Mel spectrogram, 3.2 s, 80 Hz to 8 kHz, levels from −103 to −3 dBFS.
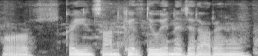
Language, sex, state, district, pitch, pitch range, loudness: Hindi, male, Chhattisgarh, Raipur, 100 Hz, 100-105 Hz, -15 LUFS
